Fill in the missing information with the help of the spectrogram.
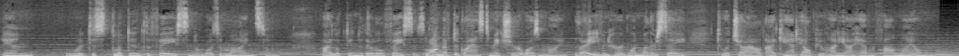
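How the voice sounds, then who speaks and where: A woman with a medium-pitched voice recounts her memories in an unscripted interview. The recording is 1950s radio tape, and music plays clearly underneath her. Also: level tone, normal speed, poor audio. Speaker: interviewed mother.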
